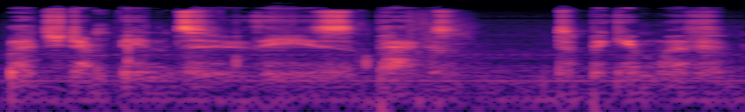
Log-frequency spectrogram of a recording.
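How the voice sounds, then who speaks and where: A gaming host whispering ASMR commentary very close to the microphone in a rambling, hesitant way. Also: takes it slowly. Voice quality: breathy unvoiced whisper. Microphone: microphone very close to the mouth. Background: voice-over on game screen capture.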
